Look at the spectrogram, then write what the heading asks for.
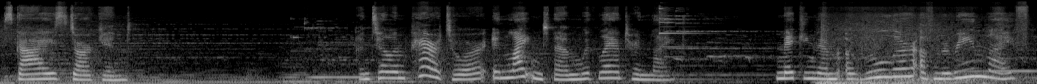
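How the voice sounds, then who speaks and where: A woman voicing a gentle, earnest young female scholar in a video game, speaking in a measured, articulate, softly formal way. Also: high voice, animated, over music. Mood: earnest, explanatory. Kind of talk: video game character dialogue.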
